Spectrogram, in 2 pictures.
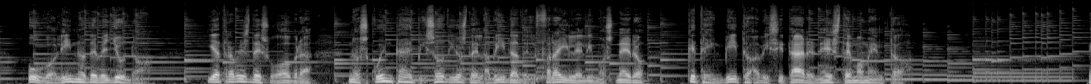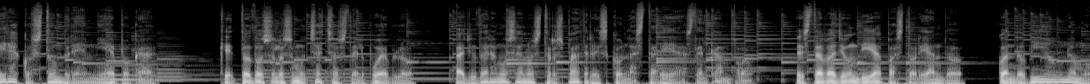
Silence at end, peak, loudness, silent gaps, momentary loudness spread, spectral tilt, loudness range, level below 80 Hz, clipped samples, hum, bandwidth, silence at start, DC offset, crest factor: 0 s; 0 dBFS; -20 LUFS; none; 15 LU; -5.5 dB/octave; 4 LU; -30 dBFS; under 0.1%; none; 18 kHz; 0 s; under 0.1%; 18 dB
